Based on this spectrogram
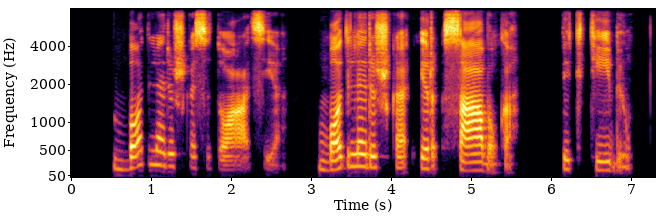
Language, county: Lithuanian, Vilnius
